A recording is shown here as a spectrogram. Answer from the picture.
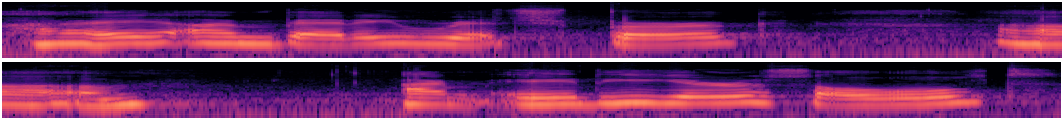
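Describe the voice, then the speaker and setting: Over noticeable background noise, a woman with an American accent talks at a very slow pace in a monotone, flat, fairly high voice. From US Midwest, small town Iowa. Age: 80s+. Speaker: senior center member. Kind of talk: interview.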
